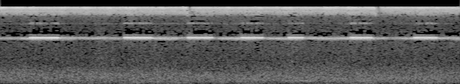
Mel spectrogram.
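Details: High, shrill cricket chirping at night, a constant ringing tone swelling in even pulses about once a second, with a faint background hiss.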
